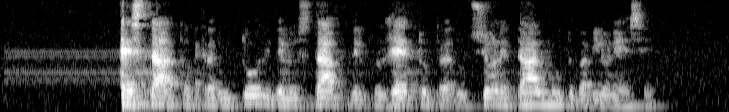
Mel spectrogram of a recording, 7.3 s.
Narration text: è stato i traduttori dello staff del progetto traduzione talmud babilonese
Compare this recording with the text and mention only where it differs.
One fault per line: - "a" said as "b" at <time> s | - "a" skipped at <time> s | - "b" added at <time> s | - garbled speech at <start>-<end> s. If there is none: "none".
none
